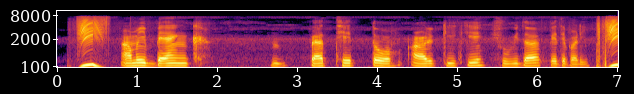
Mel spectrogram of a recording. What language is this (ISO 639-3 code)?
ben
